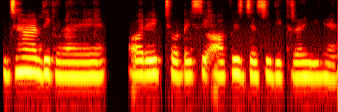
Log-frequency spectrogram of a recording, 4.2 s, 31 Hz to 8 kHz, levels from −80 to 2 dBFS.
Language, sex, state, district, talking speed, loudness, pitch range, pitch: Hindi, female, Gujarat, Valsad, 185 wpm, -17 LUFS, 185-205 Hz, 190 Hz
